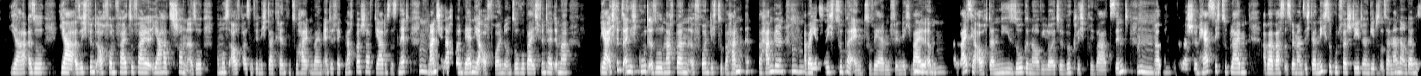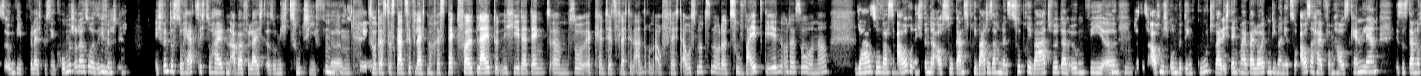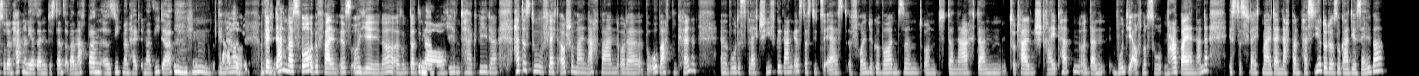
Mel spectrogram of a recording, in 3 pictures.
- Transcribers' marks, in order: unintelligible speech; unintelligible speech; stressed: "wenn dann"
- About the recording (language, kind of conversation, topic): German, podcast, Wie kann man das Vertrauen in der Nachbarschaft stärken?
